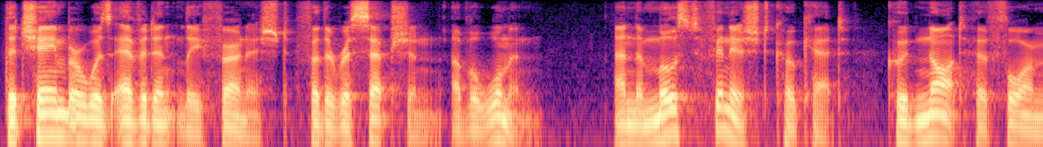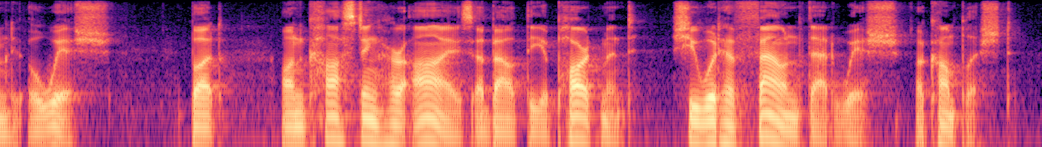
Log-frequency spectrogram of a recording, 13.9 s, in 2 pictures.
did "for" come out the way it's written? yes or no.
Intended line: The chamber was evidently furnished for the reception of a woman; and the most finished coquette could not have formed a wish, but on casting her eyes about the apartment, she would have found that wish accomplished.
yes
